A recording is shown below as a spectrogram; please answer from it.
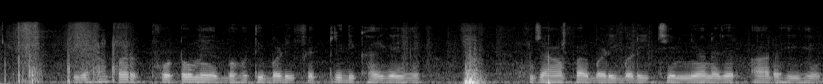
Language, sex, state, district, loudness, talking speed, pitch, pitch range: Hindi, male, Madhya Pradesh, Dhar, -23 LUFS, 155 wpm, 100 Hz, 95-105 Hz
